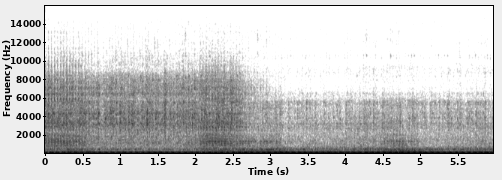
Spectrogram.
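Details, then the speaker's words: Frogeye Sprite warm idle after tuning: timing adjusted a couple of degrees by ear, new coil fitted for a misfire, which seems cured; steady even beat about three pulses a second, no stumbles, running clean. "that sounds happy well we've battled the frog eye we've done a bit of tuning on the engine"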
